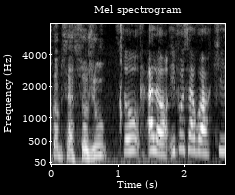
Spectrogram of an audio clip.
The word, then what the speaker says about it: soju: Et ça se prononce comme ça, soju.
